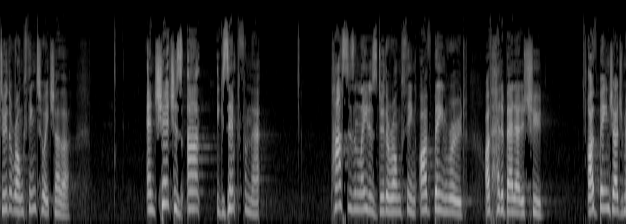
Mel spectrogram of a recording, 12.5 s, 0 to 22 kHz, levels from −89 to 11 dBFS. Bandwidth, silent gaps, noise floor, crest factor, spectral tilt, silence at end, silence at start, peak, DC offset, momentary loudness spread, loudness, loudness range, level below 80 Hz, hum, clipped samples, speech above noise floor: 15.5 kHz; none; -72 dBFS; 22 dB; -1.5 dB/octave; 0 s; 0 s; -4 dBFS; under 0.1%; 11 LU; -25 LUFS; 3 LU; -76 dBFS; none; under 0.1%; 46 dB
